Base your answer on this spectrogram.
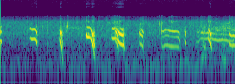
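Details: Young Labrador Retrievers of Grace and Sam's litter at play outdoors, chasing their mother, give short high yelps and drawn, wavering whines, about two a second, some sliding downward, while a woman coaxes them to play.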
